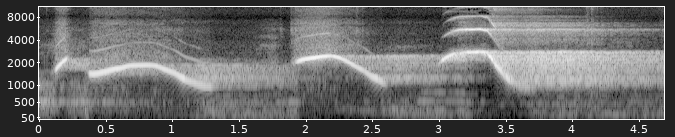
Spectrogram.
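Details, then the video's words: Common hill myna giving loud, clear whistles: long notes that rise and then slide down, three in a row. A final higher note drops sharply and is held. There is faint background noise. "BURUNG BEO SUARA ASLI"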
